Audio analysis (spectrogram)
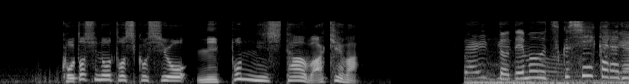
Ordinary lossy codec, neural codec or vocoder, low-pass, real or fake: none; none; none; real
